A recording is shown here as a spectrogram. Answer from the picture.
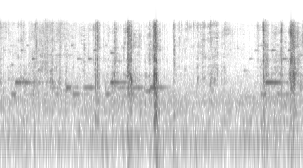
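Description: Foil wrapper of a trading-card pack crinkling and tearing as it is ripped open by hand, in several sharp crackles, the loudest about halfway through and again near the end. Faint background music underneath.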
